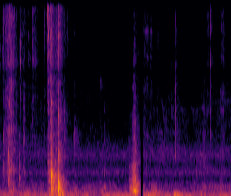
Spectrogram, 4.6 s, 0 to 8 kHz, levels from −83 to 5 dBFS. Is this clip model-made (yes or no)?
no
